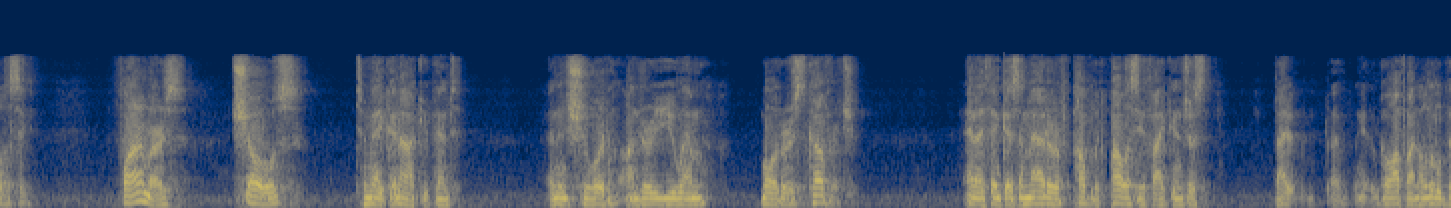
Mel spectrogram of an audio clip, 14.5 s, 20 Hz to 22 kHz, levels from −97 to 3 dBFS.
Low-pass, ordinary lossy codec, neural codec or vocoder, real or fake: 7.2 kHz; AAC, 32 kbps; codec, 16 kHz, 16 kbps, FunCodec, trained on LibriTTS, 50 frames a second; fake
